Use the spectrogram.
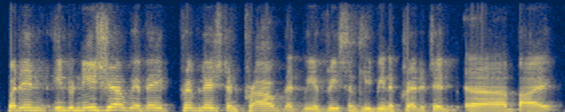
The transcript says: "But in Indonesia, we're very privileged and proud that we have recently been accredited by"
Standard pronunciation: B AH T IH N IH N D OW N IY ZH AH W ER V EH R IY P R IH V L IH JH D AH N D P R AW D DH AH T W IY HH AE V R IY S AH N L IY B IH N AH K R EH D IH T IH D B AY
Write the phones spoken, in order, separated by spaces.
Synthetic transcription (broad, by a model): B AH T IH N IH N D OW N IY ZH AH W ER V EH R IY P R IH V L IH JH D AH N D P R AW D DH AH T W IY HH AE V R IY S AH N L IY B IH N AH K R EH D IH T IH D B AY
